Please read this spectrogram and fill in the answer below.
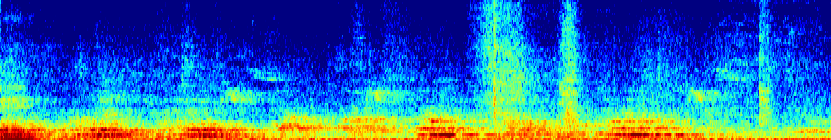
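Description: Young puppies whimpering: several short, high whines in a row.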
